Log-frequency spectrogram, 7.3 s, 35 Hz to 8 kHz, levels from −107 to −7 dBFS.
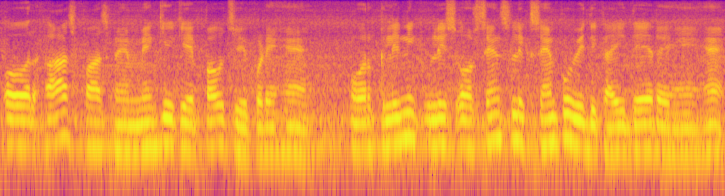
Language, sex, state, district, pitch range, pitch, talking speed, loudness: Hindi, male, Rajasthan, Bikaner, 125-145 Hz, 140 Hz, 165 wpm, -14 LUFS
